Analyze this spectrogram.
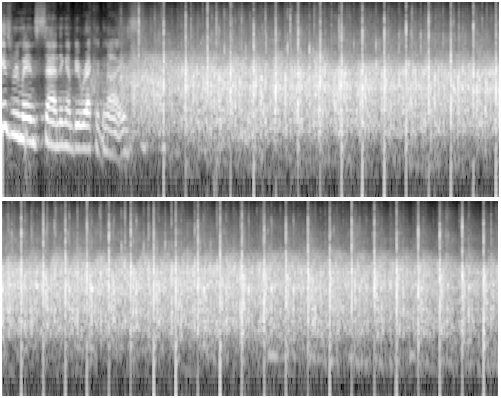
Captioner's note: applause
